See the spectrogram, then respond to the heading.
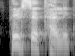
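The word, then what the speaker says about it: phthalic: यह है थैलिक acid. P silent है इसका।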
